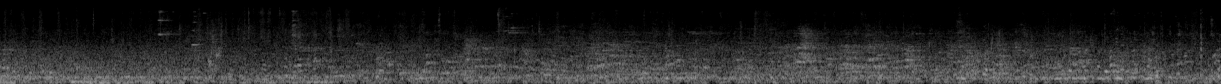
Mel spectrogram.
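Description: A crowd murmurs throughout in a large echoing hall.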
